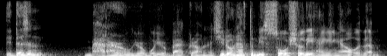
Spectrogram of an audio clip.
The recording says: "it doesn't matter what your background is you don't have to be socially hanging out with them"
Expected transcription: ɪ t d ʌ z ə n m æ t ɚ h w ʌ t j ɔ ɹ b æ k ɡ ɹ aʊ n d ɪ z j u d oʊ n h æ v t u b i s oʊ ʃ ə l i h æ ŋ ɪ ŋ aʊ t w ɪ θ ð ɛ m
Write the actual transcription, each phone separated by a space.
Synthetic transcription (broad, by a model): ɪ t d ʌ z ə n m æ t ɚ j w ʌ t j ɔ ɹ b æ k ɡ ɹ aʊ n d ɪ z j u d oʊ n h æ f t u b i s oʊ ʃ ə l i h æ ŋ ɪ ŋ aʊ t w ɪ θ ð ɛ m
